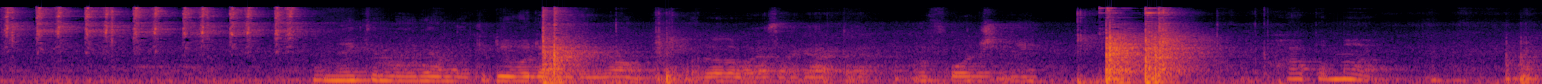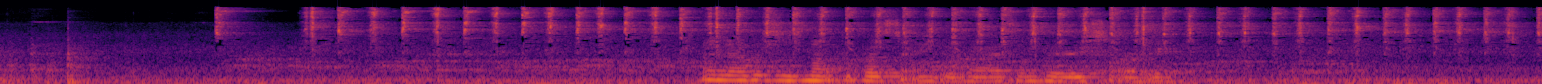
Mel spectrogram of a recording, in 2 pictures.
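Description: Scissors snip rapidly through fur.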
